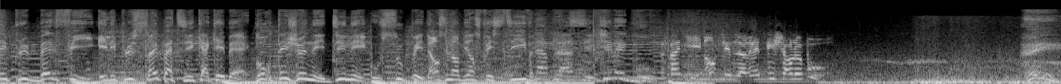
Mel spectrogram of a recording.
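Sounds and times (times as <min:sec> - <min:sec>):
speech: 0:00.0 - 0:08.4, 0:10.2 - 0:10.6
strong wind gust roaring with a heavy low rumble: 0:08.3 - 0:10.6
thin whistling tone: 0:08.8 - 0:09.5.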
